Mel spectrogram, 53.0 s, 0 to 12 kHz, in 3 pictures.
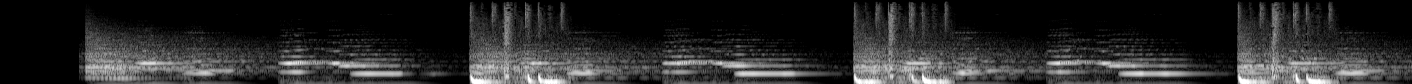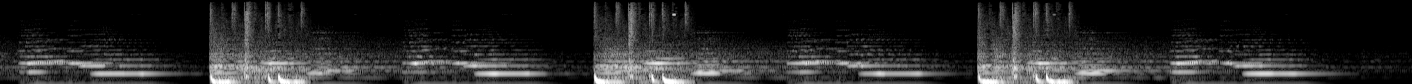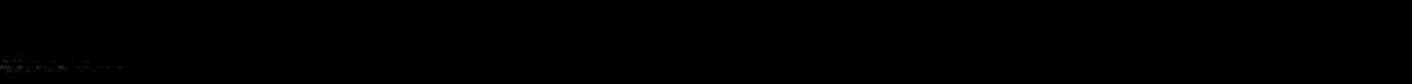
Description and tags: drum beat n.1
Drum samples Ableton.
drum-percussion, loop, drum-loop, rhythm, rap, beat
